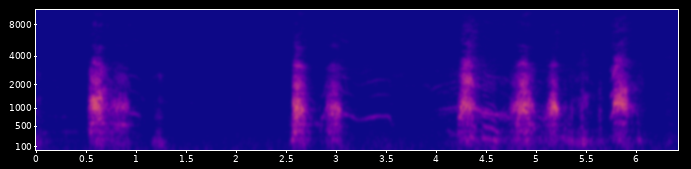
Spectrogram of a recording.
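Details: Aggressive pug barking: short, harsh single barks, then a quick run of four to five rough, clipped barks spaced about half a second apart, separated by a near-silent pause.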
